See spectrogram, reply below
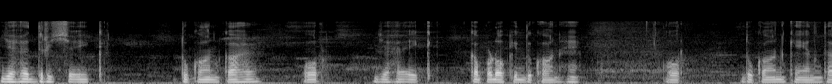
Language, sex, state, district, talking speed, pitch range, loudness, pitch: Hindi, male, Goa, North and South Goa, 130 wpm, 105-115 Hz, -20 LUFS, 110 Hz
